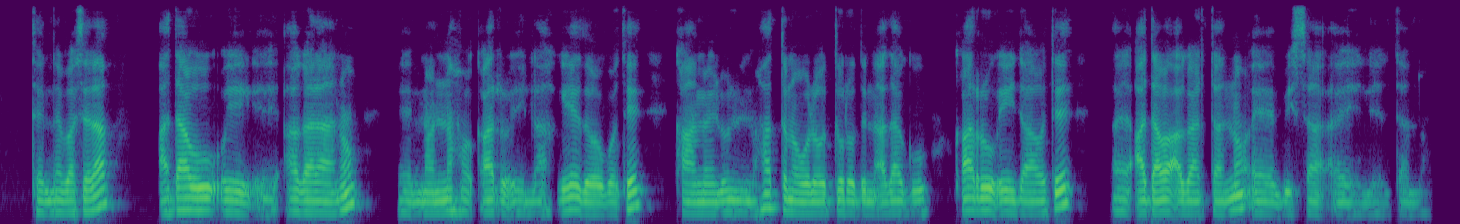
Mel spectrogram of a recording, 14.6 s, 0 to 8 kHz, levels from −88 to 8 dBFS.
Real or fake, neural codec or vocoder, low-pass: fake; codec, 16 kHz, 2 kbps, FunCodec, trained on Chinese and English, 25 frames a second; 7.2 kHz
